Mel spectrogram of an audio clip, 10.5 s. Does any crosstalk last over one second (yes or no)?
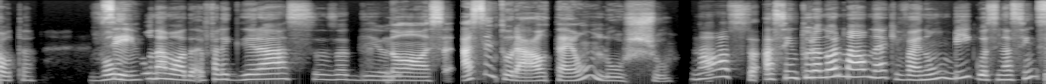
no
